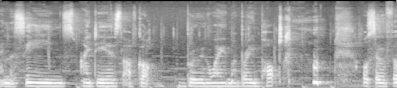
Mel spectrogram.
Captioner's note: laugh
